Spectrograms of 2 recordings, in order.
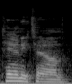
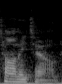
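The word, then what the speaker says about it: Taneytown: Town here it's not Tanny town for those of you watching from out of town here it is pronounced Tiny Town so all of this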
